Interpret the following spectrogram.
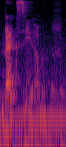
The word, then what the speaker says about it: NXIVM: front for disgusting crimes, NXIVM, which I believe is pronounced nexium.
